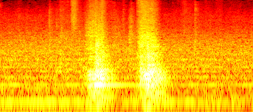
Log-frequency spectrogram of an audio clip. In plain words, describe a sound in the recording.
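A sheet of paper crinkles and rustles.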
